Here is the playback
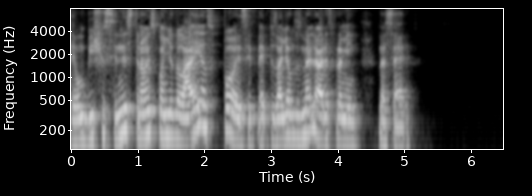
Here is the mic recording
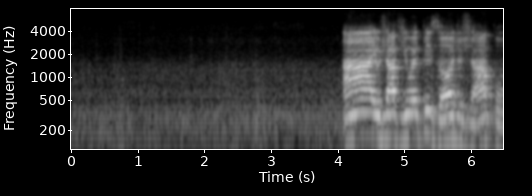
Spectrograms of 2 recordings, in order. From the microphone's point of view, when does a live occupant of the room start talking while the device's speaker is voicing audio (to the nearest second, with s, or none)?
4 s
